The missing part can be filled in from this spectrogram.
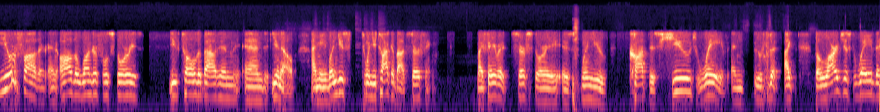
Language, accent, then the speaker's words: English; New York City, New York, United States; I'm from Queens too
